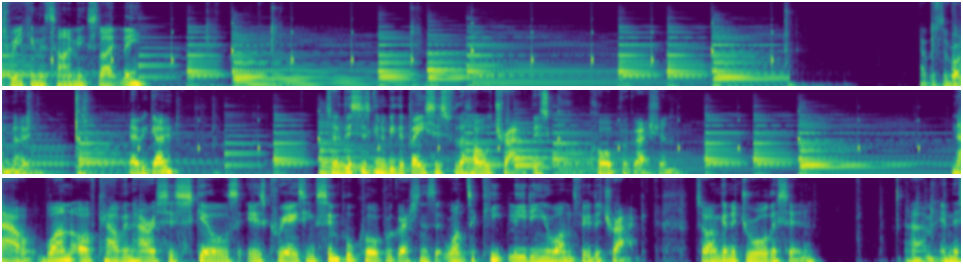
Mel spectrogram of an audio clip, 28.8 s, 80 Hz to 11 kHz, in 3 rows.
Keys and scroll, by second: 2.0 p, 2.6 Right, 4.0 Right, 7.8 space, 9.2 p, 9.8 Down, 10.2 space, 11.6 shift+Tab, 13.6 BackSpace, 18.9 shift+super+space, 19.1 super+s, 28.4 shift+super+m.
